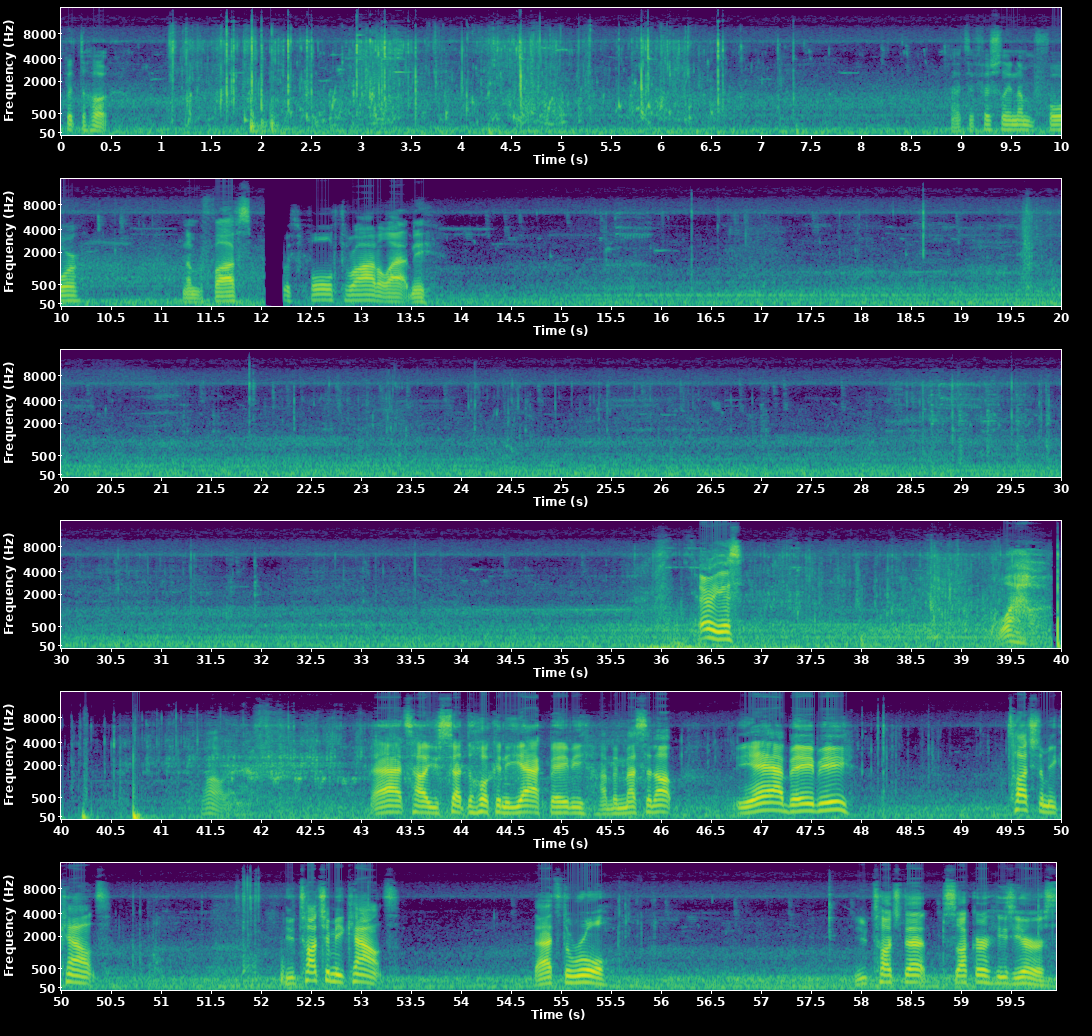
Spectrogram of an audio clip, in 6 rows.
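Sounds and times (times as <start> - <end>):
gear clicks and knocks: 1.0 - 7.5, 35.2 - 41.5, 47.9 - 49.5, 50.6 - 52.3
steady low rumble: 13.3 - 59.9.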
